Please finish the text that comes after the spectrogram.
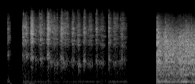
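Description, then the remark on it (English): Dice rolled in a game rattle quickly and steadily in a rapid clattering run, stop briefly, then give way to a loud, dense burst of rolling and tumbling noise. No voices are heard. “But let's roll these dice and see what happens.”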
